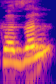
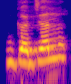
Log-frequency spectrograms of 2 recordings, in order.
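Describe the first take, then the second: First: गजल with a buzzing z, gazal; correct z. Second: गजल with a hard j in the middle, gajal; wrong j. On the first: Teacher holding up the correct sound, गजल with buzzed z. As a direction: put z, not j, inside गजल. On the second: Teacher showing the sound that fails, गजल with plain j. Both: Shown as a demonstration. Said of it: "नहीं हो रहा है".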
